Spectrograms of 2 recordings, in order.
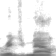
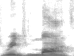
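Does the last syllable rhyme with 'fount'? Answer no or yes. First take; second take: yes; no. First: The last syllable rhymes with fount. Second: The last syllable does not rhyme with fount. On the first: The speaker calls it wrong. "not Ridgemount High" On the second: The speaker calls it right. "it's not a fount. It's Ridgemont"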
